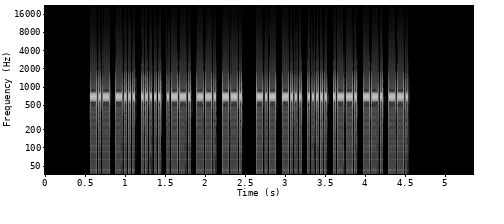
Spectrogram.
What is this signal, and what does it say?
Morse code, heard as a keyed tone, about 44 wpm, 700 Hz. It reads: KB5PGG KB5PGG
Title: USA Call Signs Repeated 2x 45wpm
